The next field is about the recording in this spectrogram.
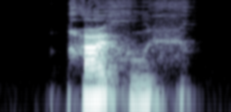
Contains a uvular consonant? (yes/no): yes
